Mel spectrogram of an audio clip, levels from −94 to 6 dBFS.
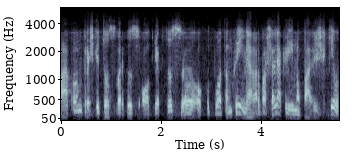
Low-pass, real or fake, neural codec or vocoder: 5.4 kHz; fake; codec, 44.1 kHz, 3.4 kbps, Pupu-Codec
